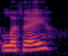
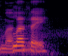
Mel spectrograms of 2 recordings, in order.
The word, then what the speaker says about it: Lethe: Kylo's world craft is called, what would I say there, Lethe? – I think it's Lethe. – Oh, I always thought it was Leth. – No, the Greeks, I think, like to pronounce their last E.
